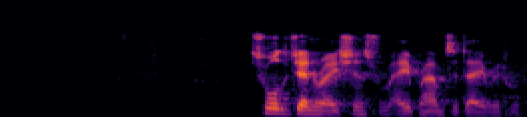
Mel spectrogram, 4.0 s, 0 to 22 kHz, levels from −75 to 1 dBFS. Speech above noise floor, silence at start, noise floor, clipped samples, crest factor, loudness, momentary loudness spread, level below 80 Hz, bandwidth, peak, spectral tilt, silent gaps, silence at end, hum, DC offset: 38 dB; 1.9 s; -68 dBFS; under 0.1%; 28 dB; -28 LUFS; 14 LU; -86 dBFS; 7.4 kHz; -4 dBFS; -0.5 dB/octave; none; 0.2 s; none; under 0.1%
